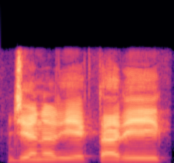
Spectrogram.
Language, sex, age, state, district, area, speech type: Nepali, male, 45-60, West Bengal, Kalimpong, rural, spontaneous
